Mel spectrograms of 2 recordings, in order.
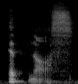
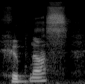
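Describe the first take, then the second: First: The first vowel is a bright 'ih' sound. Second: The first vowel is an 'oo' sound. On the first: It follows the anglicized pronunciation. "almost brighter sound, like nix or hypnos" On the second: It follows the original Greek pronunciation. "why I also say hypnos instead of hypnos"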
